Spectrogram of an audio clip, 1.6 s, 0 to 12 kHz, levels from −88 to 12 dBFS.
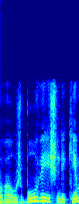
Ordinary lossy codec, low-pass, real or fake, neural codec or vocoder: AAC, 32 kbps; 7.2 kHz; real; none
